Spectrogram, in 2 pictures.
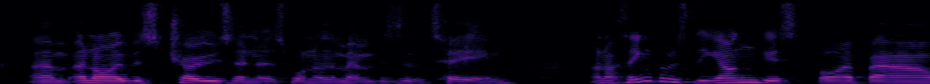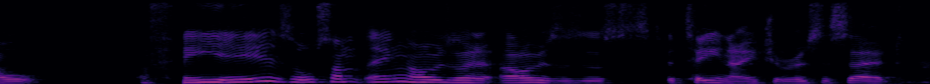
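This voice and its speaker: With a southern English accent, a woman speaks at a fairly quick pace and medium pitch, showing ordinary pitch variation in a very clean recording with a silent background. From south coast of England (Hastings). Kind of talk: interview conversation.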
